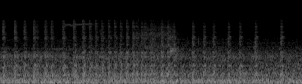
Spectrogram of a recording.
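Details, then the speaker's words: Mercedes R230 SL600 biturbo V12 idling while the ABC hydraulic suspension raises the car: low, steady hydraulic hum with faint ticking; raising works normally. "okay number two ABC cart is being raised that's not a warning it's just letting you know what system is working"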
